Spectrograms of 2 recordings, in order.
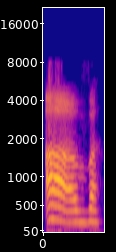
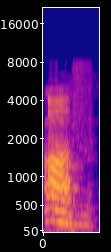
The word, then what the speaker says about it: of: to be separated so of is pronounced like a v so of not off okay all right ub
